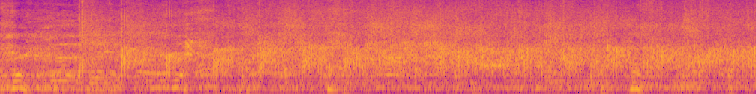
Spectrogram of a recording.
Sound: spectators applauding

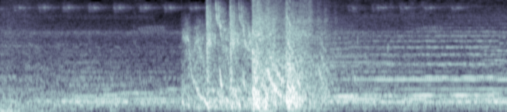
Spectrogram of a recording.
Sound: Partisans and Empire trade blaster fire

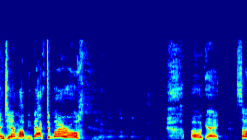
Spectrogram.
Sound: laughing

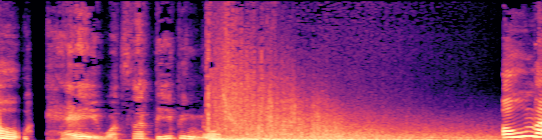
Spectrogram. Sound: explosion

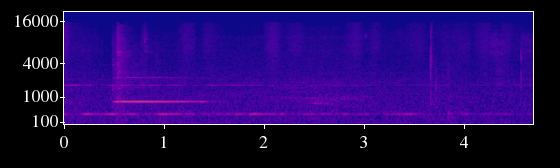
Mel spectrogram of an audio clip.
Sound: subway door chime

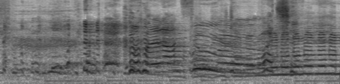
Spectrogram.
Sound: laughs

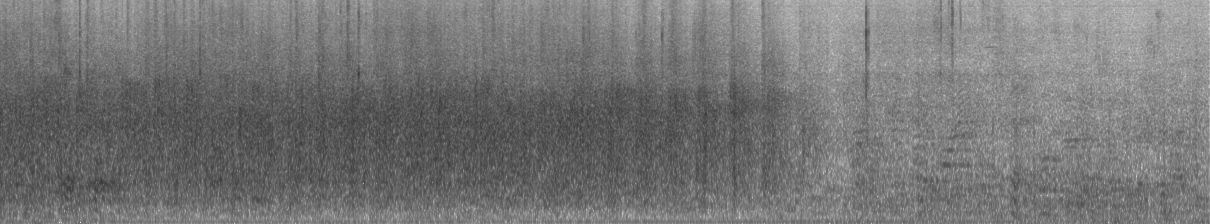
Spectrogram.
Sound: applause

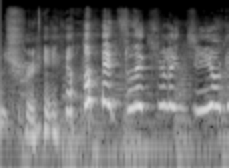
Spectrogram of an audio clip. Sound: laughs

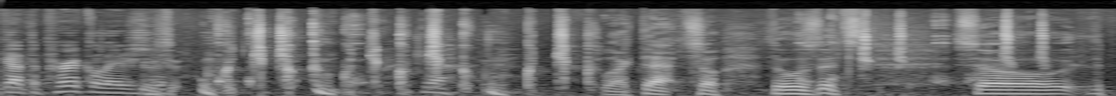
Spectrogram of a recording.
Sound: beatboxing

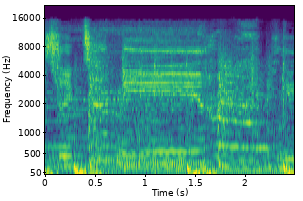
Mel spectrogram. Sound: meow!

